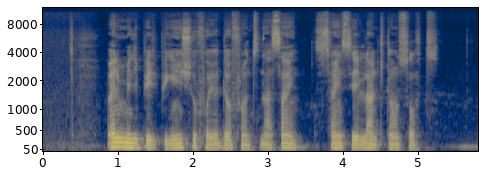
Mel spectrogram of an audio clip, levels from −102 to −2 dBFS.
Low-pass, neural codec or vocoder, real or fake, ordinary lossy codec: 10.8 kHz; none; real; AAC, 64 kbps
